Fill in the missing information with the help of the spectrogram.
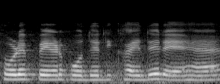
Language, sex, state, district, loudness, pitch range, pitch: Hindi, female, Haryana, Charkhi Dadri, -15 LUFS, 210-230 Hz, 220 Hz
